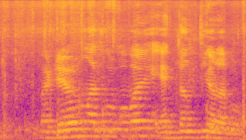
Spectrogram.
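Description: Female fancy pigeons coo in soft, rolling bursts close by, while someone talks over them the whole time.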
